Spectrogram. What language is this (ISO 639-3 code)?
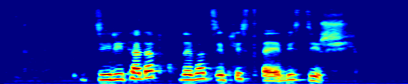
kat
